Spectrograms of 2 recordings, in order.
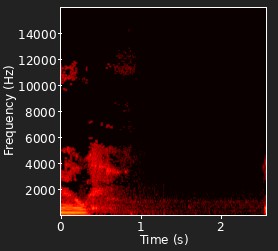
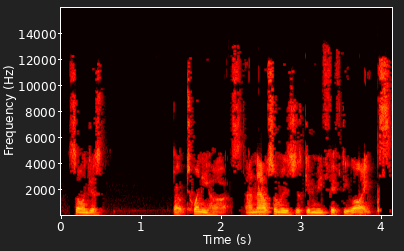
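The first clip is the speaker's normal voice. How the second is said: ordinary talk, nothing marked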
